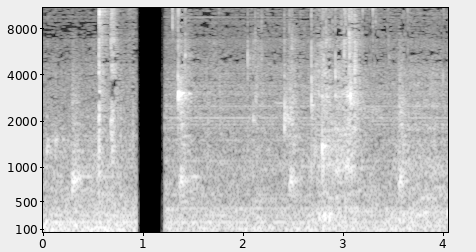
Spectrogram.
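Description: Faint, wet eating sounds of soaked rice (panta bhat) eaten by hand: small squelches, lip smacks and mouth clicks scattered through. The sound cuts out briefly about a second in.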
